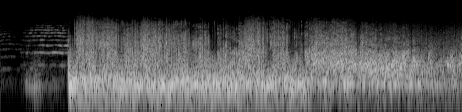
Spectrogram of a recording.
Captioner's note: explosion booming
